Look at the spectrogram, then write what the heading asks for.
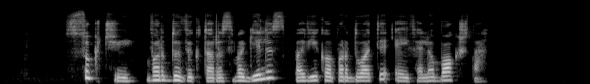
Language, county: Lithuanian, Kaunas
